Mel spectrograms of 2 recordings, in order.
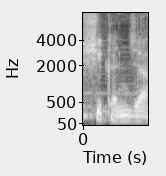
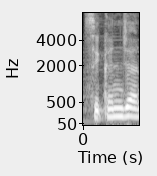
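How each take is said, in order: First: The word begins with an sh sound. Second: The word begins with a plain s sound. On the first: The speaker calls it right. "शिकंजा है" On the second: The speaker calls it wrong. "सिकंजा नहीं"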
